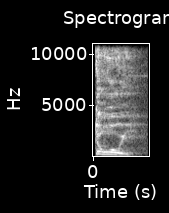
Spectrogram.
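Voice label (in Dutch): "Toeij", dialect; Lelijke kwade vrouw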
